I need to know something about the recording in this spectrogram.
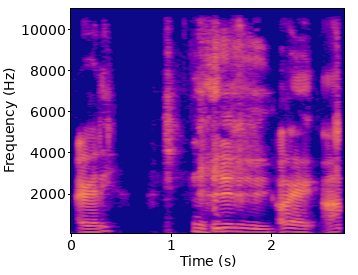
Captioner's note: laughter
